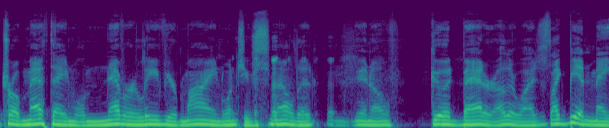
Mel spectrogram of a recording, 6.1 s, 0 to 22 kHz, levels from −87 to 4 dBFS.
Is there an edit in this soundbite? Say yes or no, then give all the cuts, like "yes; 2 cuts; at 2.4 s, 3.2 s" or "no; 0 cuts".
no; 0 cuts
